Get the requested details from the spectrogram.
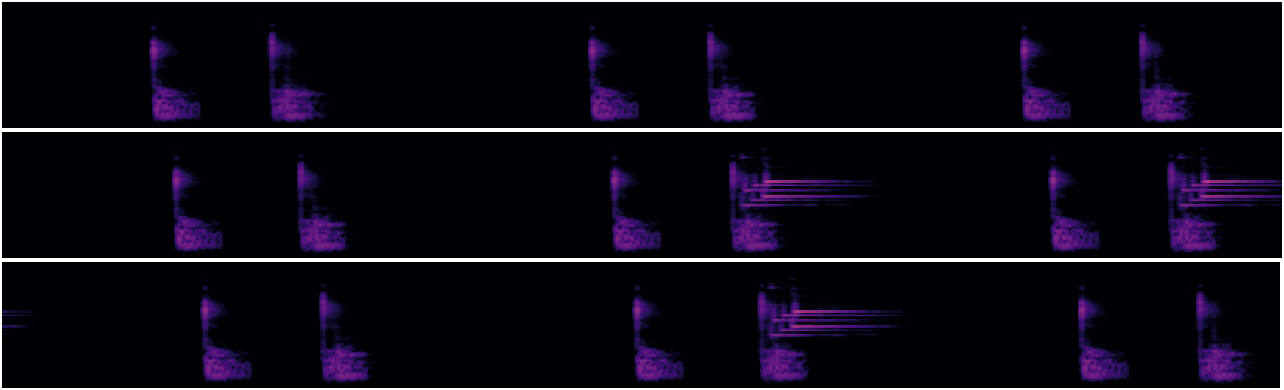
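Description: Game balls click softly as they are picked up and dropped.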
